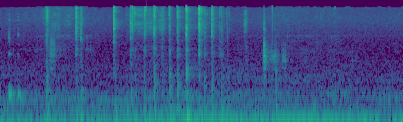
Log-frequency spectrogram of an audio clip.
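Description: Quiet keystrokes on a computer keyboard as a name is entered, a quick irregular run of soft clicks clustered near the middle over a low background hum.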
